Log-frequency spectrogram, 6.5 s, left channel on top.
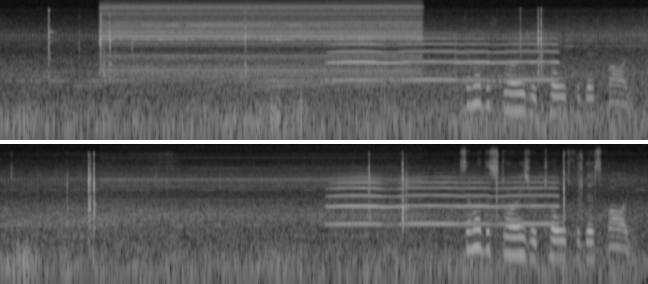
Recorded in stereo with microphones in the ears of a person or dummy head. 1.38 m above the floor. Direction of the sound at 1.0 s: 80° left.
